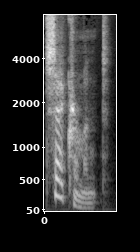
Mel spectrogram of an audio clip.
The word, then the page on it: sacrament: British English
